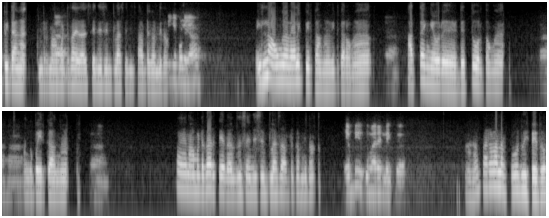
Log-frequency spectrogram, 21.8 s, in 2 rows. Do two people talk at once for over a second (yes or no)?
no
